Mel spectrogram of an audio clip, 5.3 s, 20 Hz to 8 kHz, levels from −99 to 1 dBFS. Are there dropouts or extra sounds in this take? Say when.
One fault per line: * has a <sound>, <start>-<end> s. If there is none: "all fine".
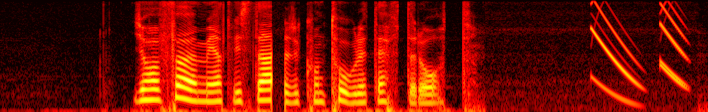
* has a dropout, 2.0-2.1 s
* has a chirp, 4.4-5.2 s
